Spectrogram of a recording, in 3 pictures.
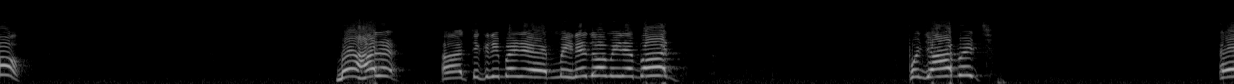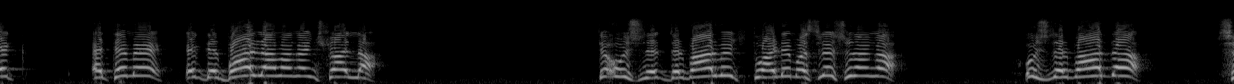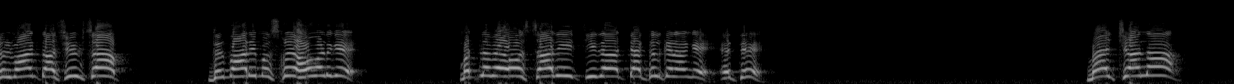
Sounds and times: Male speech, man speaking: 0:00.0 - 0:00.3, 0:03.4 - 0:06.8, 0:09.1 - 0:10.0, 0:12.2 - 0:12.6, 0:13.3 - 0:16.2, 0:18.4 - 0:21.4, 0:22.6 - 0:23.9, 0:24.5 - 0:26.0, 0:26.8 - 0:28.4, 0:29.3 - 0:32.4, 0:35.6 - 0:36.6
Narration, monologue: 0:00.0 - 0:37.0.

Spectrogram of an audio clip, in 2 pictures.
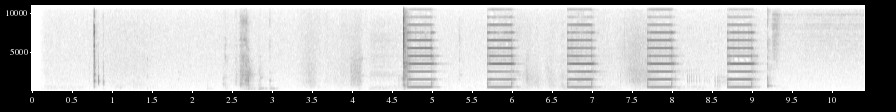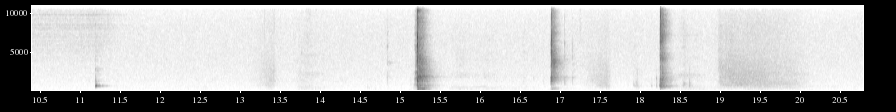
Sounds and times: Inside, small room: 0:00.1 - 0:20.7.

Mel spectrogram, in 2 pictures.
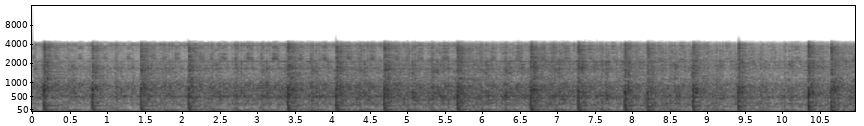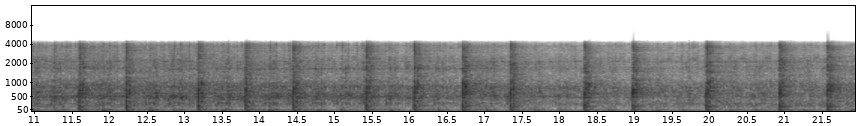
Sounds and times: Engine: 0:00.0 - 0:21.9.

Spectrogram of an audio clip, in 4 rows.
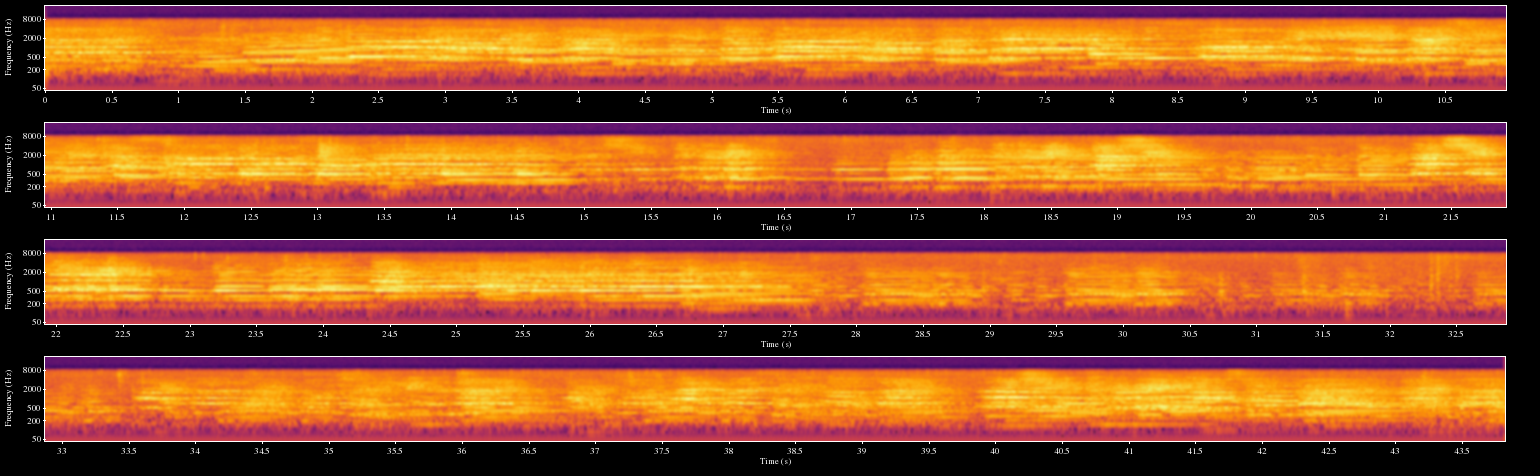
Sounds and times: Choir: 0:00.0 - 0:27.8, 0:33.5 - 0:43.8.

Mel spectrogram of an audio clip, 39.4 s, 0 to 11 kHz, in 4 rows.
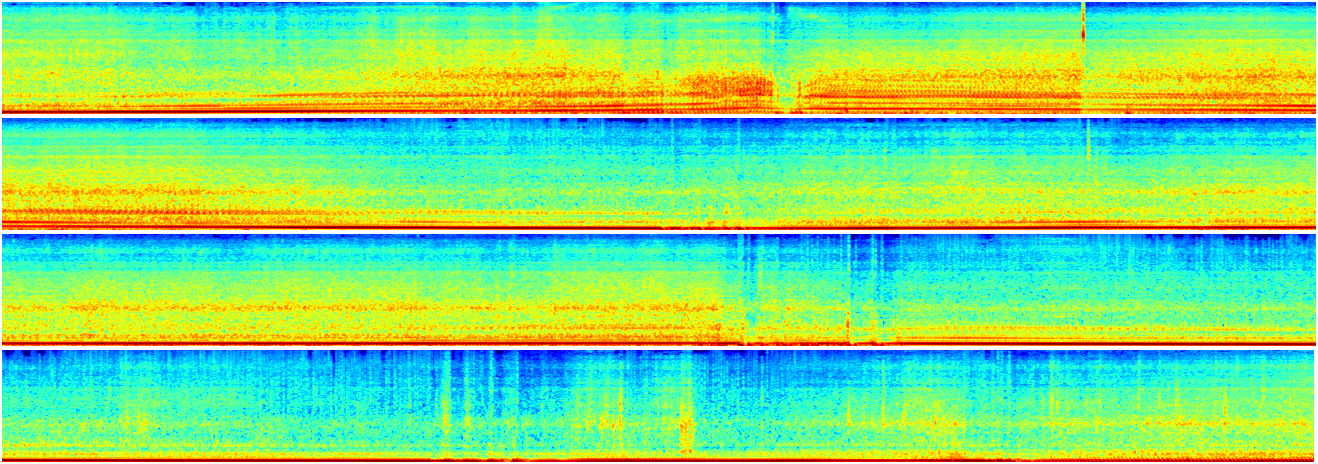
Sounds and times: Car: 0:00.0 - 0:39.4.

